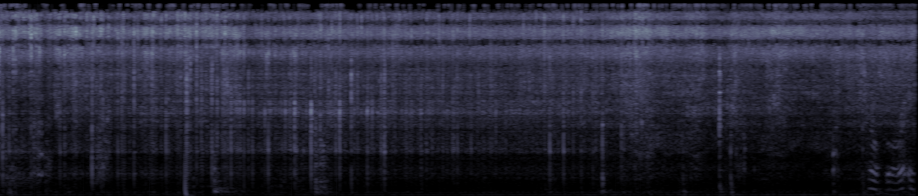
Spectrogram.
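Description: Pork sizzles and crackles steadily in melted butter in a pan, with stirring and scraping noises throughout, close and continuous.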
